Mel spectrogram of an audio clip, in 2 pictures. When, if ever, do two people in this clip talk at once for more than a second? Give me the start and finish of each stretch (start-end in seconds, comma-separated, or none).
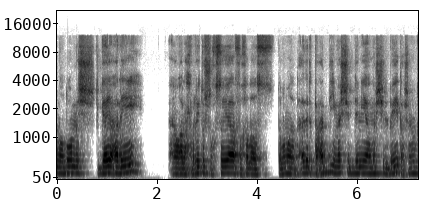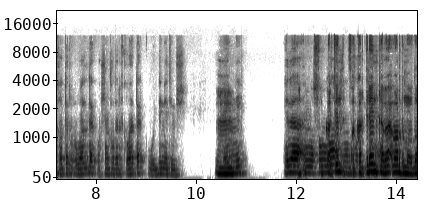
12.5-13.9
